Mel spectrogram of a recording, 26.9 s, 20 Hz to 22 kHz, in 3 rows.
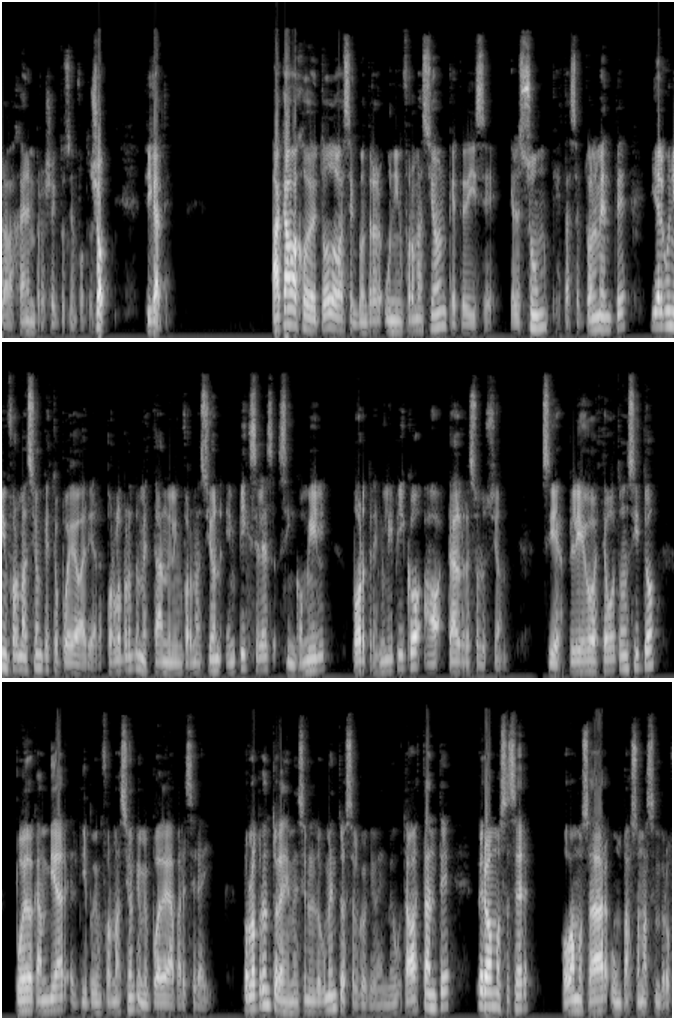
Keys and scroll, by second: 1.9 super+=.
